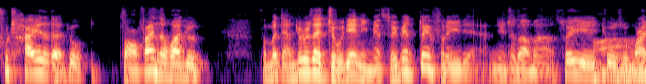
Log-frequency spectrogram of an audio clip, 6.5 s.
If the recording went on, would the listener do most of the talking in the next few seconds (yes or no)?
no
